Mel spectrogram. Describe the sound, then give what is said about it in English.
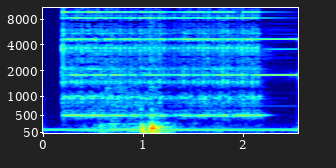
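A loud telephone bell rings continuously for about two seconds with a bright metallic jangle, then stops abruptly, leaving a faint low hum underneath. “A phone that rings like that, it's never good on the other end.”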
